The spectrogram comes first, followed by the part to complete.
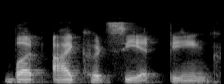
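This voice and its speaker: Male co-host, lowish pitch, eager casual fan discussion, slightly muffled podcast recording. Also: fairly even intonation, takes it slowly, fairly bright tone. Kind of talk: casual geek news discussion.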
